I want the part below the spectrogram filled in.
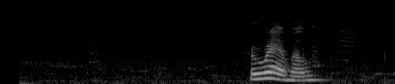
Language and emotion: Russian, positive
